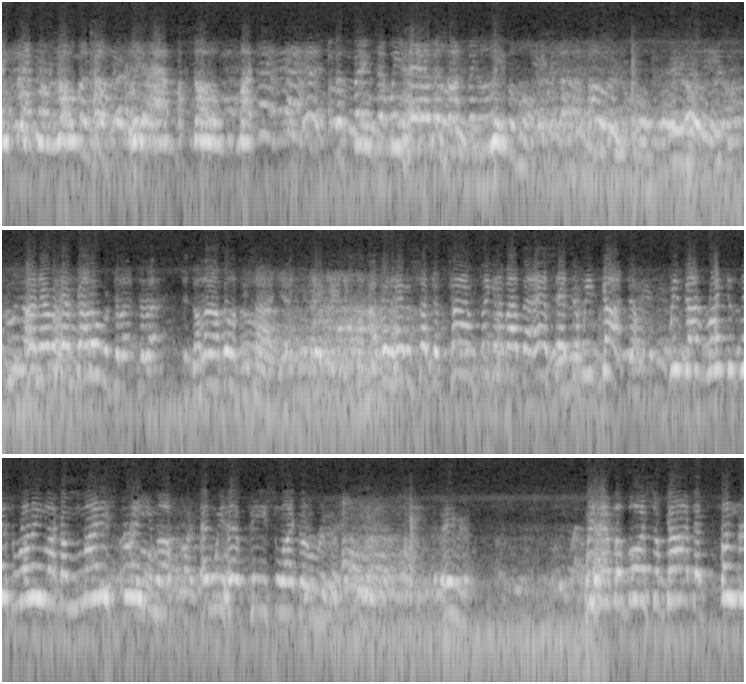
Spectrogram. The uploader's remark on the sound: At a Charleston Revival meeting in 1994. Christ Sanctified Holy Church.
